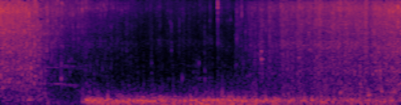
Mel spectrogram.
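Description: ASMR rain made by spraying water onto a microphone: a fine hiss that breaks off about half a second in. Under a second in, a sudden loud low rumble starts and carries on, and the spray's hiss rises again near the end.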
